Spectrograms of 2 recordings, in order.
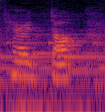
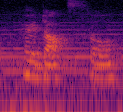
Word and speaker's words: paradoxical: This line is Paradoxal. paradoxical. It's like pterodactyl. No, it's not even close. It's paradoxical. This line is paradoxical because the music that you can't hear.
